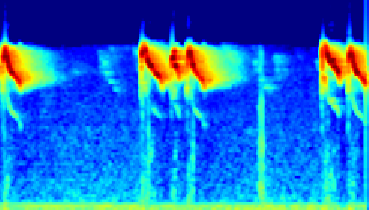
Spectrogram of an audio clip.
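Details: Ngalas-style singing from a male Oriental white-eye meant to prompt others to join: high, sharp descending notes grouped in quick runs of two or three, each burst fading out, with quiet gaps between.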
